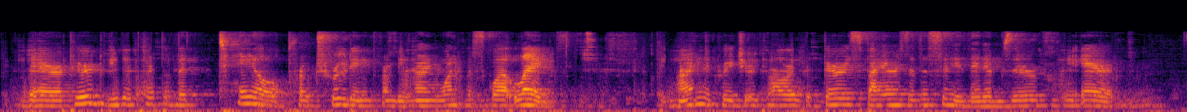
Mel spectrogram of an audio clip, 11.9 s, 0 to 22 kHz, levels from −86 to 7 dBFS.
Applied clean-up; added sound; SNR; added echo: neural separator model SepFormer DNS4.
